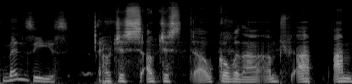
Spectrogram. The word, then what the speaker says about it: Menzies: Tobias No, it's Menzies. not Tobias Mingus, it's Tobias Menzies.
